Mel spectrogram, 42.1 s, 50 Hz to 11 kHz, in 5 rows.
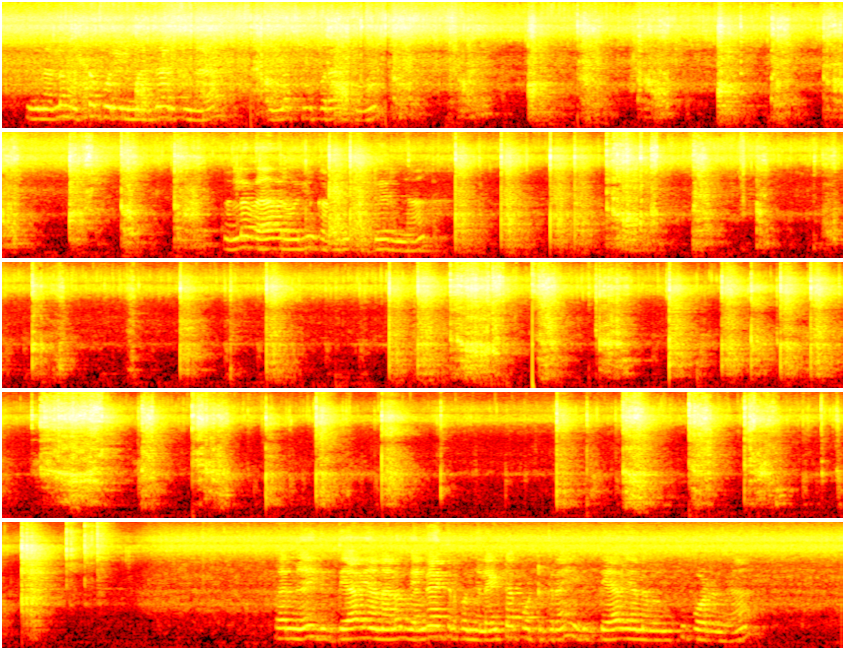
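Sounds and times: frying sizzle: 0.0 - 42.0
metal ladle scraping a pot: 1.4 - 10.6, 14.4 - 18.3, 21.0 - 23.3, 25.0 - 27.7, 31.4 - 33.1.

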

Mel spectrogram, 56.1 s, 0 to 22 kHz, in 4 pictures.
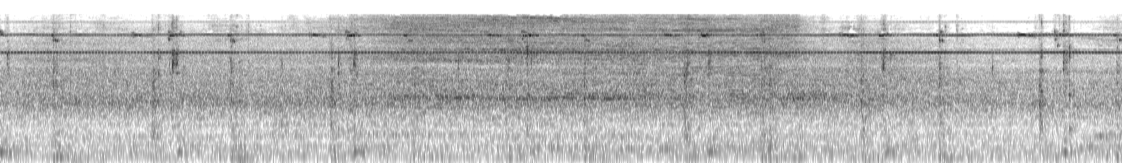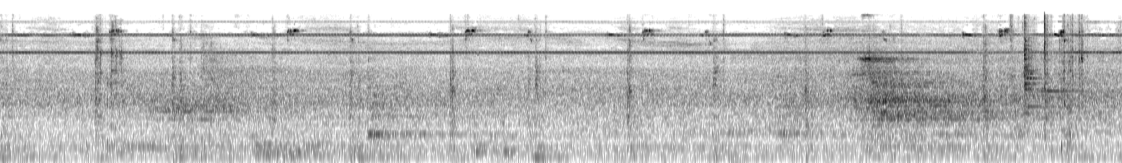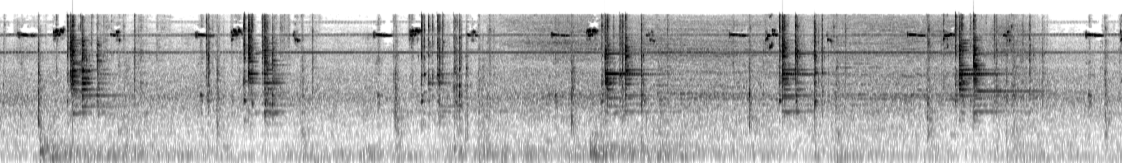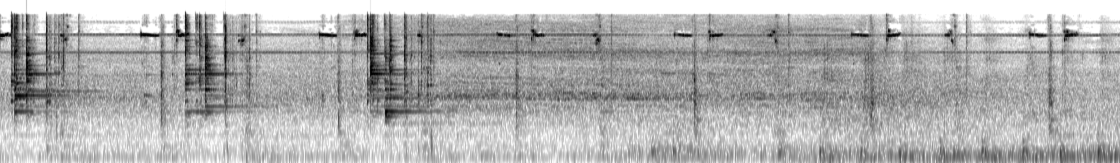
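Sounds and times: machine clicks and knocks: 0.0 - 1.0, 1.8 - 7.8, 10.7 - 14.4, 15.1 - 23.2, 26.1 - 56.0
machine running hum: 0.0 - 56.0
thin high whine: 23.2 - 30.3.

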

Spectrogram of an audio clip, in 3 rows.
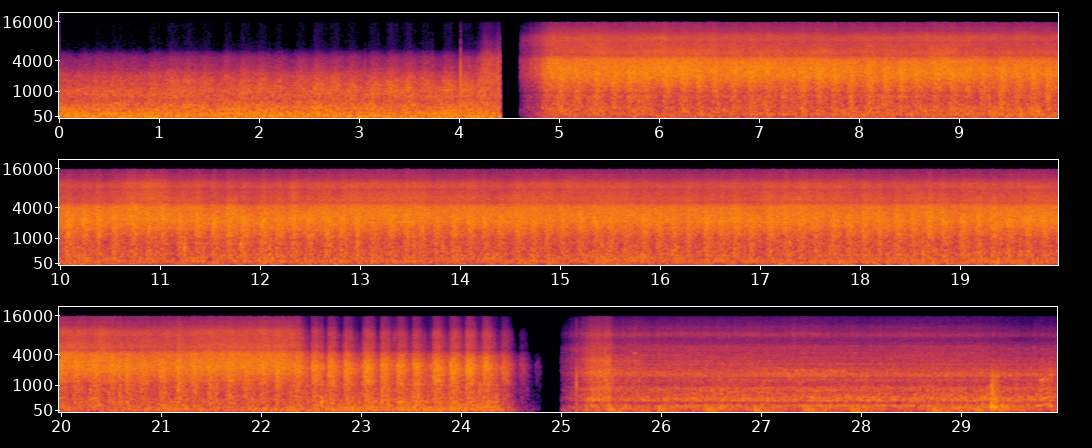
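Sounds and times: steam train hissing: 0.4 - 29.9
faint rapid pulsing: 25.3 - 29.9.

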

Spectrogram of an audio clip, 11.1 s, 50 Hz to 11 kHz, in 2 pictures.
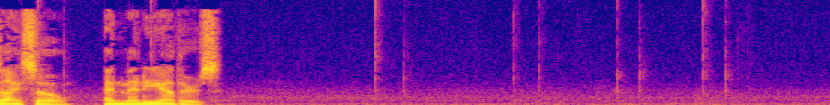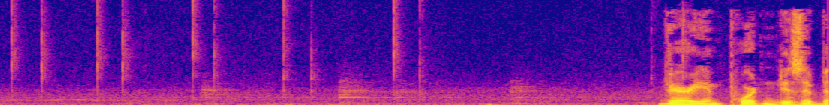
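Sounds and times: remote push buttons clicking: 3.4 - 5.0, 5.6 - 8.5.

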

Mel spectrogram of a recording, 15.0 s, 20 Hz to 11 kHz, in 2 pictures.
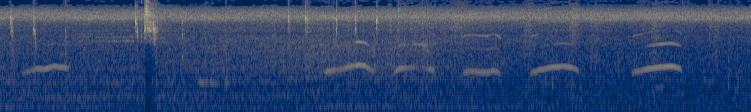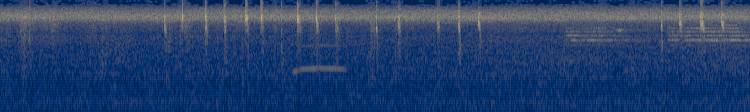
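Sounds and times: baby monkey coo calls: 0.0 - 6.9, 9.2 - 12.3
steady high hiss: 0.0 - 15.0.

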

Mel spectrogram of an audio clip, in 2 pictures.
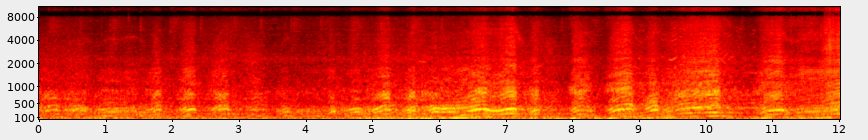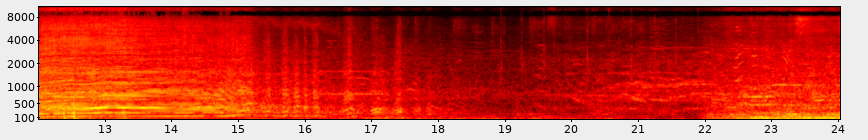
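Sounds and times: monster truck engine revving: 0.0 - 18.4.

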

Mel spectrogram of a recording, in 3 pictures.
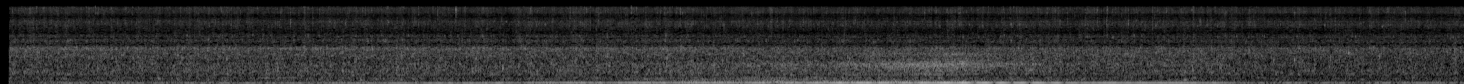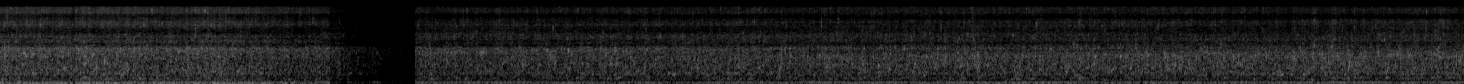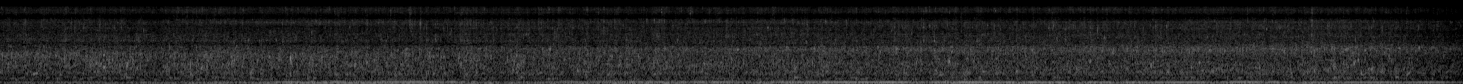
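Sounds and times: creek babbling over stones: 0.1 - 43.9
low rumble: 6.0 - 12.3.

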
